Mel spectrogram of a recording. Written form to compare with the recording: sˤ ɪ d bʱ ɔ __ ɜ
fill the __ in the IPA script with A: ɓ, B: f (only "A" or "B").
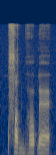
A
